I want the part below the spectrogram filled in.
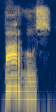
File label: "parvus", latin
